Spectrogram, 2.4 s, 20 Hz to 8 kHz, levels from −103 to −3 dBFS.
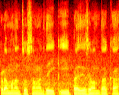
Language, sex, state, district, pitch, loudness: Telugu, male, Andhra Pradesh, Chittoor, 105 Hz, -17 LUFS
